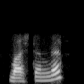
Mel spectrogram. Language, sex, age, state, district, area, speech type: Bengali, male, 18-30, West Bengal, Purba Medinipur, rural, conversation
